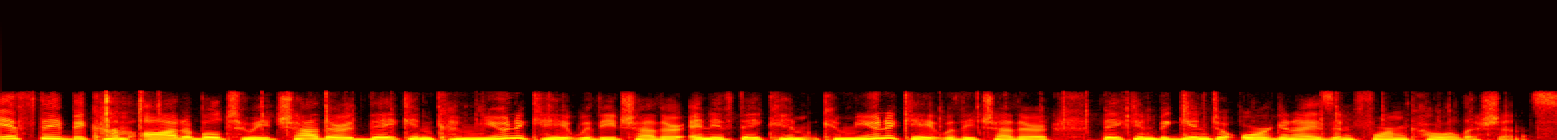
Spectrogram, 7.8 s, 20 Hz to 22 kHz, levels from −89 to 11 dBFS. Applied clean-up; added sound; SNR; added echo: neural mask model RNNoise.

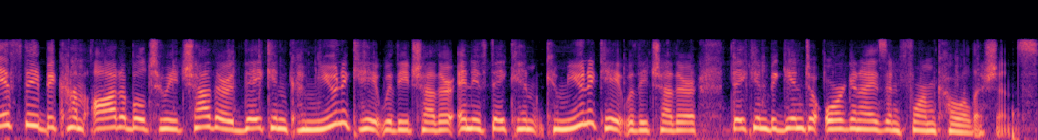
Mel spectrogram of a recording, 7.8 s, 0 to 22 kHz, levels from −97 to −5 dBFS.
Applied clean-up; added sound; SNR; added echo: neural separator model SepFormer DNS4.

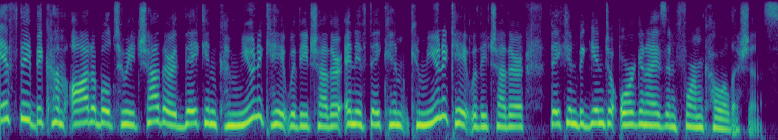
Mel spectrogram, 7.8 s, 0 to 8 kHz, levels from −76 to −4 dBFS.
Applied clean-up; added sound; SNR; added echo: neural mask model DeepFilterNet 3.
